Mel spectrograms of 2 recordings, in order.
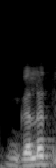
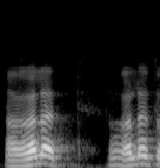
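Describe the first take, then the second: First: गलत with the wrong stress on its middle ल; wrongly doubled or voweled ल in गलत; mispronunciation. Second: गलत with a light, undoubled ल; correct pronunciation. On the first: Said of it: "गलत नहीं है". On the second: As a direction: model गलत without leaning on the ल. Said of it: "ये मुशद्दद नहीं है". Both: Shown as a demonstration.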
